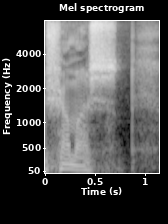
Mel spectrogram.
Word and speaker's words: Shamash: Curiously enough, the Syrian prince Atu Samas, pronounced Shamash, also known as Marduk,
